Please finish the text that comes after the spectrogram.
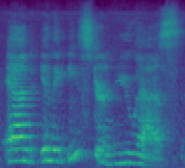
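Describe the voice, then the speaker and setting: Older American woman, author giving an informal talk, halting delivery, recorded at a distance with background noise. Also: mid-range voice, expressive, a bit bright. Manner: halting, with frequent pauses mid-sentence. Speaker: guest author and former newspaper editor. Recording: echoey room, distant mic, background noise.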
